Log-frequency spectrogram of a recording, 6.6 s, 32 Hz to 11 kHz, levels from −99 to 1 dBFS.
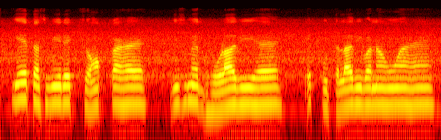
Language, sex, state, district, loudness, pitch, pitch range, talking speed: Hindi, male, Maharashtra, Dhule, -26 LUFS, 145 Hz, 140-150 Hz, 145 wpm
